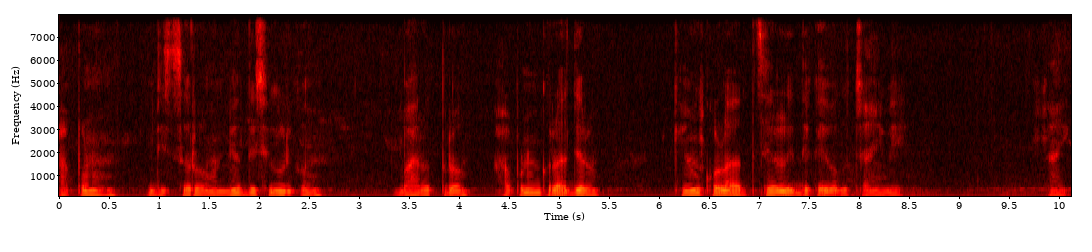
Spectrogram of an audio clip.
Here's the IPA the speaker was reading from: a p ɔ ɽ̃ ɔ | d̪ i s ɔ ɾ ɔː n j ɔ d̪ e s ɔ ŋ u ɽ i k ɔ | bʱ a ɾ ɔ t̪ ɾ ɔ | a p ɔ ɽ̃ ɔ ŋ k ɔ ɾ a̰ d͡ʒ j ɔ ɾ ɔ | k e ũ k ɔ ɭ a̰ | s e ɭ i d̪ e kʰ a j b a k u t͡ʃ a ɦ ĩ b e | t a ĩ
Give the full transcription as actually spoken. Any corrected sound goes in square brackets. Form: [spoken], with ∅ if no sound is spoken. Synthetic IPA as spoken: a p ɔ ɽ̃ ɔ | d̪ i s ɔ ɾ ɔː n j ɔ d̪ e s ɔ [ɡ] u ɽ i k ɔ | bʱ a ɾ ɔ t̪ ɾ ɔ | a p ɔ ɽ̃ ɔ ŋ k ɔ ɾ a̰ d͡ʒ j ɔ ɾ ɔ | k e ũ k ɔ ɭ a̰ | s e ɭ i d̪ e kʰ a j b a k u t͡ʃ a ɦ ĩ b e | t a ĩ

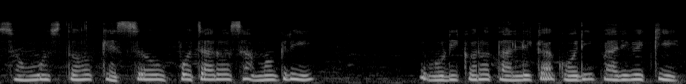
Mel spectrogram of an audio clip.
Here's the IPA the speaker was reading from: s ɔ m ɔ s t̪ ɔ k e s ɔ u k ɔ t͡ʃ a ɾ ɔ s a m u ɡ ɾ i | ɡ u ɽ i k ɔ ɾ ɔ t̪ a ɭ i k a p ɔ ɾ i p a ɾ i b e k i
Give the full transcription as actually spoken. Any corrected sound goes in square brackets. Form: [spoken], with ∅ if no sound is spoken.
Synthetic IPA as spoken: s ɔ m ɔ s t̪ ɔ k e s ɔ u [p] ɔ t͡ʃ a ɾ ɔ s a m [ɔ] ɡ ɾ i | ɡ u ɽ i k ɔ ɾ ɔ t̪ a [l] i k a [k] ɔ ɾ i p a ɾ i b e k i

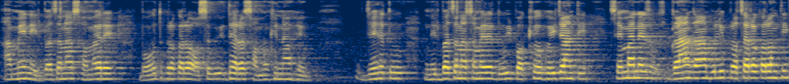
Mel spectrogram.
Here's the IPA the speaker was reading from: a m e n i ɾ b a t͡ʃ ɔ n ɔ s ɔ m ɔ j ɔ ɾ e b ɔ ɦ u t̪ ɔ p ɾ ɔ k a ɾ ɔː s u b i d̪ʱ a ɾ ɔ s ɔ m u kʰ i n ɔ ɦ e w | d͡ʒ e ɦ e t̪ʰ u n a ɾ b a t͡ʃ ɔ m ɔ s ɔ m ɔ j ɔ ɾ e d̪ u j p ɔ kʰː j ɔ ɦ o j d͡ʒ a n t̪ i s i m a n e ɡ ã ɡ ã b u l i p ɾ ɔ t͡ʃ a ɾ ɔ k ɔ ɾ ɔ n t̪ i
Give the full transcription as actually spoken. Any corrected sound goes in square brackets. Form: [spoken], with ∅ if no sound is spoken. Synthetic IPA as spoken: a m e n i ɾ b a t͡ʃ ɔ n ɔ s ɔ m ɔ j ɔ ɾ e b ɔ ɦ u t̪ ɔ p ɾ ɔ k a ɾ ɔː s u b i d̪ʱ a ɾ ɔ s ɔ m u kʰ i n ɔ ɦ e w | d͡ʒ e ɦ e [t̪] u n [i] ɾ b a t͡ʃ ɔ [n] ɔ s ɔ m ɔ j ɔ ɾ e d̪ u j p ɔ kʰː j ɔ ɦ o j d͡ʒ a n t̪ i s [e] m a n e ɡ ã ɡ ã b u l i p ɾ ɔ t͡ʃ a ɾ ɔ k ɔ ɾ ɔ n t̪ i

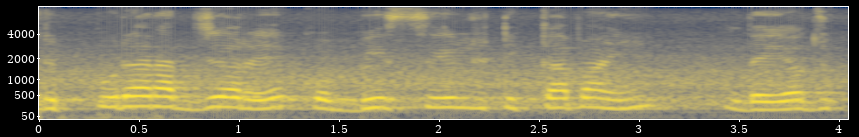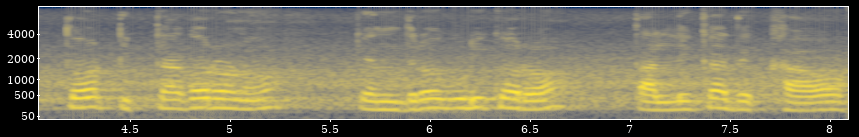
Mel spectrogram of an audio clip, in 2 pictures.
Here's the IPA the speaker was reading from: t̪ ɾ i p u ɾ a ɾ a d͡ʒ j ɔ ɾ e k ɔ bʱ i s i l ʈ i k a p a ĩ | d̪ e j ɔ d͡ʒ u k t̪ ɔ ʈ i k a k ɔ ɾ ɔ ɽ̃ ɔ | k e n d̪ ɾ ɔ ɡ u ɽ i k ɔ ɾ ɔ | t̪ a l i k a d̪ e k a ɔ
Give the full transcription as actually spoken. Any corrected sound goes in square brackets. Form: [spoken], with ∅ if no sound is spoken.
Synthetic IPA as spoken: t̪ ɾ i p u ɾ a ɾ a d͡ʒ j ɔ ɾ e k [o] bʱ i s i l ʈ i k a p a ĩ | d̪ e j ɔ d͡ʒ u k t̪ ɔ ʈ i k a k ɔ ɾ ɔ ɽ̃ ɔ | k e n d̪ ɾ ɔ ɡ u ɽ i k ɔ ɾ ɔ | t̪ a l i k a d̪ e [kʰ] a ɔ

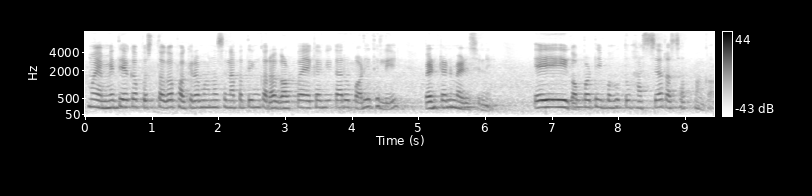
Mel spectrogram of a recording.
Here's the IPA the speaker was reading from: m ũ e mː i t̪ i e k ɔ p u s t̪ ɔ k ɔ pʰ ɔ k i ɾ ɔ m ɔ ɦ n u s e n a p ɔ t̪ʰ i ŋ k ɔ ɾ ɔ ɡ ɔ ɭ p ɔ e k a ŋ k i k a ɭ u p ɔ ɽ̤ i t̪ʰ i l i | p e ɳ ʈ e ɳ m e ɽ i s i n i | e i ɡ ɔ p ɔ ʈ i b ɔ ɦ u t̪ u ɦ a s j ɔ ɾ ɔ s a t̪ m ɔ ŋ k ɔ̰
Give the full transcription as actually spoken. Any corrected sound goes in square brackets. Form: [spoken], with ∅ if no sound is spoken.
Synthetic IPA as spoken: m ũ e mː i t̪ i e k ɔ p u s t̪ ɔ k ɔ pʰ ɔ k i ɾ ɔ m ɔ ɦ n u s e n a p ɔ [t̪] i ŋ k ɔ ɾ ɔ ɡ ɔ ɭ p ɔ e k a ŋ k i k a [ɾ] u p ɔ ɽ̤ i t̪ʰ i l i | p e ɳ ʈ e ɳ m e ɽ i s i n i | e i ɡ ɔ p ɔ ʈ i b ɔ ɦ u t̪ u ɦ a s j ɔ ɾ ɔ s a t̪ m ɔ ŋ k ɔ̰

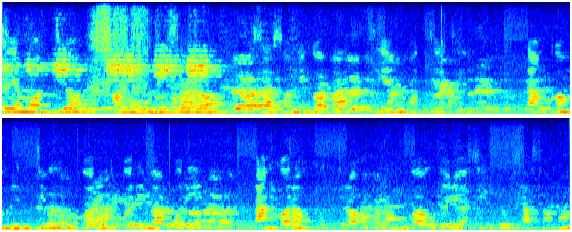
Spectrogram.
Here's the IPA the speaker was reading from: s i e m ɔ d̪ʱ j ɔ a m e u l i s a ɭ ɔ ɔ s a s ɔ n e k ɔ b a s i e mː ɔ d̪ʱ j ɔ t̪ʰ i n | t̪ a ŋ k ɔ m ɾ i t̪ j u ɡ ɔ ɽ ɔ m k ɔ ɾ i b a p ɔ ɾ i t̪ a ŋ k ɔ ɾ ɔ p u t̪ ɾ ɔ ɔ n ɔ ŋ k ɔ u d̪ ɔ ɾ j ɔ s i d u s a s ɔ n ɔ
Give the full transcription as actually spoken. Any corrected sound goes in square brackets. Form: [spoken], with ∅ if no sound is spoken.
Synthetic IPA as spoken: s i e m ɔ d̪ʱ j ɔ a m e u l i s a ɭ ɔ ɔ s a s ɔ n [i] k ɔ b a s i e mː ɔ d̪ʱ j ɔ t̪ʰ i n | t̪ a ŋ k ɔ m ɾ i t̪ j u ɡ ɔ [ɾ] ɔ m k ɔ ɾ i b a p ɔ ɾ i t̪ a ŋ k ɔ ɾ ɔ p u t̪ ɾ ɔ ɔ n ɔ ŋ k ɔ u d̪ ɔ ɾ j ɔ s i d u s a s ɔ n ɔ

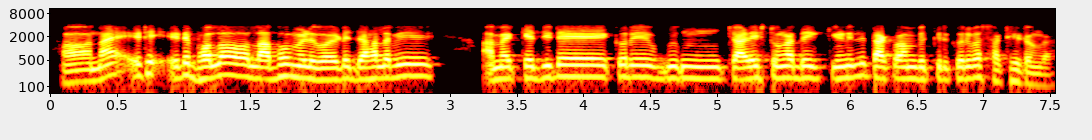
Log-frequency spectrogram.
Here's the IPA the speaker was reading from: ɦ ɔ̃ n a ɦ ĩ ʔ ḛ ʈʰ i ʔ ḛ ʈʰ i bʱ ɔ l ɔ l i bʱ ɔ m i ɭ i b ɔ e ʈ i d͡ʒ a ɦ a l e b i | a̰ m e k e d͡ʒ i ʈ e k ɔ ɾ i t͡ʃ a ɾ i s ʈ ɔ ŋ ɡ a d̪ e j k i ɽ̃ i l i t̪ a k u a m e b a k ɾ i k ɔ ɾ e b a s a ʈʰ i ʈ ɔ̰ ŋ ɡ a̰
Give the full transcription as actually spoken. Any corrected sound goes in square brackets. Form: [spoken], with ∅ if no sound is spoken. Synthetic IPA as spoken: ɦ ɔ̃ n a ɦ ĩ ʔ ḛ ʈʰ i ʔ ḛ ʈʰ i bʱ ɔ l ɔ l [a] bʱ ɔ m i ɭ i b ɔ e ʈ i d͡ʒ a ɦ a l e b i | a̰ m e k e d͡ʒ i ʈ e k ɔ ɾ i t͡ʃ a [ɭ] i s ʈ ɔ ŋ ɡ a d̪ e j k i ɽ̃ i l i t̪ a k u a m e b [i] k ɾ i k ɔ ɾ [i] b a s a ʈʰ i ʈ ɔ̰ ŋ ɡ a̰

